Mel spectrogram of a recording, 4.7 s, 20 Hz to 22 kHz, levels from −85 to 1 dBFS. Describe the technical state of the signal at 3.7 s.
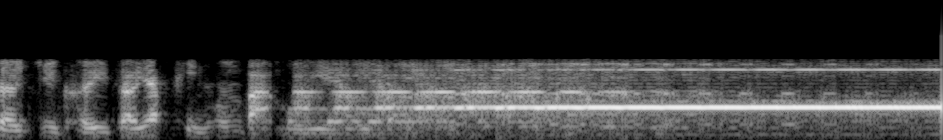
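At 3.7 s a feedback howl is in progress. It began at 1.48 s and runs to the end of the clip. Sound from a loudspeaker is returning into a microphone on the same call and gaining level on each trip. The repeats have narrowed to a tone around 1 kHz, with a loop delay of roughly a fifth of a second. At its loudest it sits about 12 dB above the speech.

Channel delay (comb filtering) is present here as it is throughout. One channel trails the other by about 5 ms, and the two are summed to mono. Content common to both cancels at regularly spaced frequencies, starting near 100 Hz. The result is a fixed series of spectral notches that makes the speech sound hollow and phasey.

The iLBC codec is also active across the whole clip. The line band is limited to roughly 300 Hz to 3.6 kHz, which fits this narrowband VoIP codec in its 13.33 kbps mode with 30 ms frames. 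Each frame's excitation is coded independently, and the damage is plainly audible as a rough, synthetic texture on the speech.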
